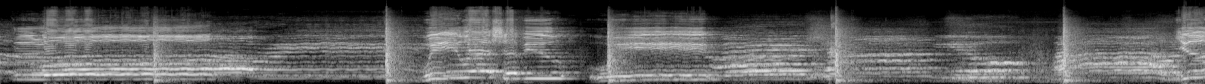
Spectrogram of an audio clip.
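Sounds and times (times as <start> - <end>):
man singing into microphone: 0.0 - 2.6, 3.8 - 7.2, 11.8 - 12.0
congregation singing: 0.0 - 12.0
sharp knocks: 1.4 - 1.8, 3.8 - 4.1, 6.1 - 6.3, 8.3 - 8.7, 10.6 - 11.0.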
